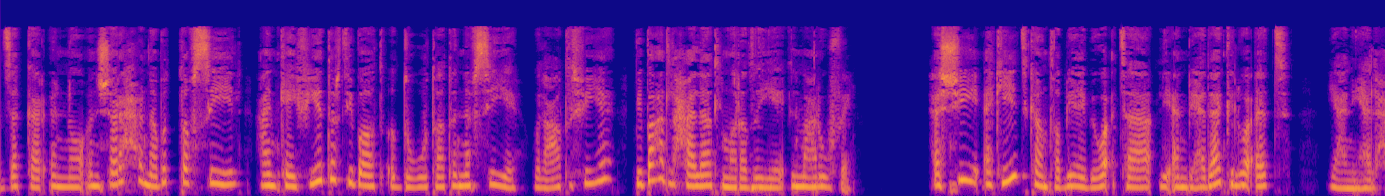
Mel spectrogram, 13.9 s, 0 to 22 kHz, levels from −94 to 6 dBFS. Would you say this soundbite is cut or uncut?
cut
